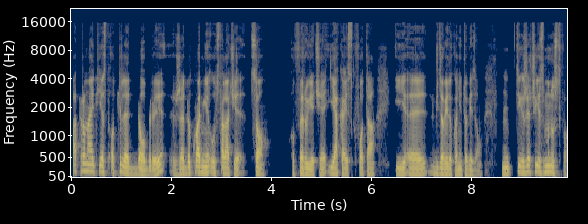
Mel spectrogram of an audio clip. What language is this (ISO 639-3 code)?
pol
